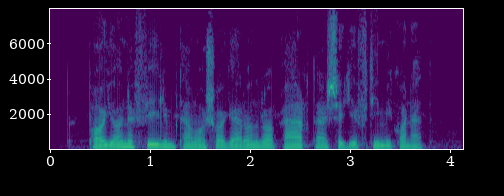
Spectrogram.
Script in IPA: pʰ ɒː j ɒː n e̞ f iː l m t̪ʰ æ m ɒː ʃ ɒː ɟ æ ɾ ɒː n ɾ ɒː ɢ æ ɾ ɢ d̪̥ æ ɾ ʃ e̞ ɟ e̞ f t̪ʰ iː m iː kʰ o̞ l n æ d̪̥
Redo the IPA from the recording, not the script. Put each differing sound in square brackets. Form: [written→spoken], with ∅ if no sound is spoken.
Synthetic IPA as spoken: pʰ ɒː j ɒː n e̞ f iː l m t̪ʰ æ m ɒː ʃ ɒː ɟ æ ɾ ɒː n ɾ ɒː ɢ æ ɾ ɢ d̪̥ æ ɾ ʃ e̞ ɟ e̞ f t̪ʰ iː m iː kʰ o̞ [l→∅] n æ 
